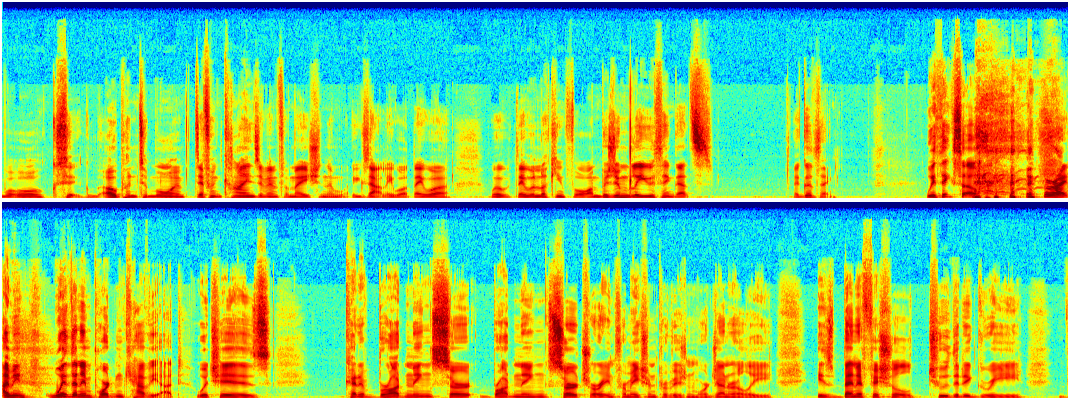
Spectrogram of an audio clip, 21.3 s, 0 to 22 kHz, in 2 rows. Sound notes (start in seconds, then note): 9.7 both chuckles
